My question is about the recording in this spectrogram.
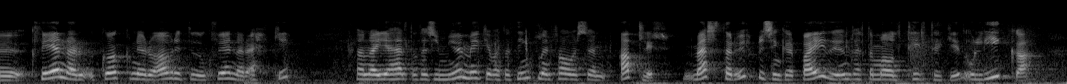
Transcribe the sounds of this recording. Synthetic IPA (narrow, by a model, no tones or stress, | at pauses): kʰvɛːnaɾkœknɛɾʏavɾɪːt̪ɪðɔɣkʰvɛːnaɾɛhcɪ | θanːɪajɛɦɛlt̪aðθɛsːɪmjœːmɪːcɪɾvajht̪aθiŋkmɛnfaːwɪsɛmat̪lɪɾ̥mɛst̪aɾʏhpɾiːsiŋkaɾpaːjðɪʏmθɛht̪amaːwlt̪ʰɪlt̪ʰɛhcɪðɔɣliːka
